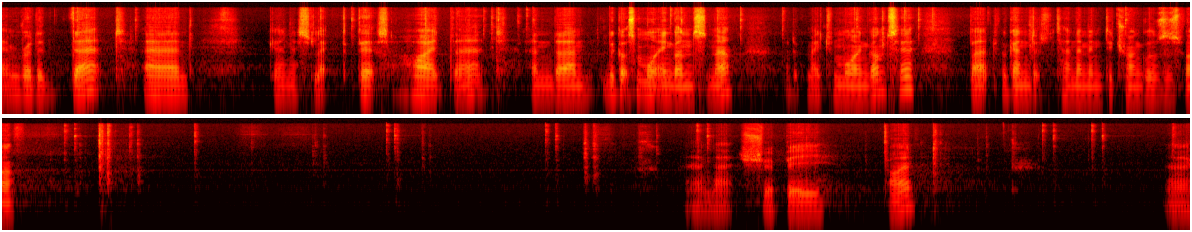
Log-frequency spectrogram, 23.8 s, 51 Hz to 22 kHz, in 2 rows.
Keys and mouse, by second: 0.2 ctrl+x, 2.8 l, 4.2 h, 8.2 middle drag, 8.8 a, 10.2 k, 13.1 click, 14.9 k, 19.6 middle click, 20.0 middle click, 20.5 middle drag, 21.2 a, 23.6-23.7 drag.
